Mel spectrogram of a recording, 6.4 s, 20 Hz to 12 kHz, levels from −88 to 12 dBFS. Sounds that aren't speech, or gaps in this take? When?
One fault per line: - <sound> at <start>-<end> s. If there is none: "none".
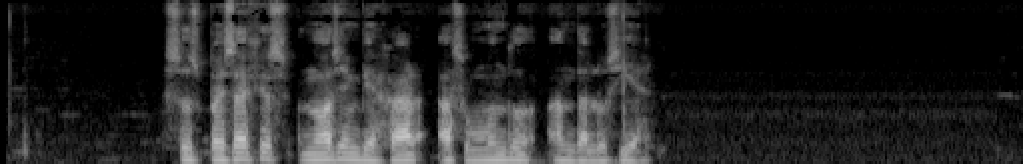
none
